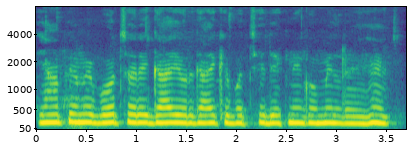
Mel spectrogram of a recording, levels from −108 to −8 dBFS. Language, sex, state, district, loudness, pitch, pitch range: Hindi, male, Arunachal Pradesh, Lower Dibang Valley, -12 LUFS, 180 Hz, 175-185 Hz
